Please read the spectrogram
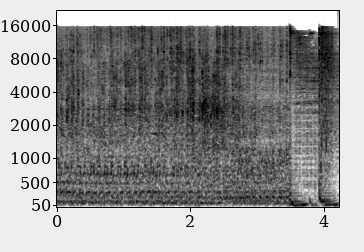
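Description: Steady rumble of vehicle engines running in a drag-strip pit area. About three and a half seconds in it is replaced by loud electronic outro music with heavy bass beats.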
